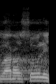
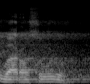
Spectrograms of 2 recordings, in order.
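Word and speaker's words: وَرَسُولُهُ: Wa rasulih juga gak ngurus Rasulnya. Kalau sama Rasul saja tidak ngurus, apalagi sama kita. Sama Sayyidina Ali dibenarkan yang benar bacanya itu wa rasuluh.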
